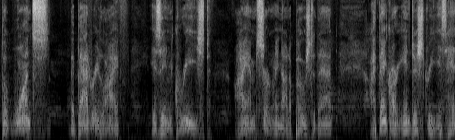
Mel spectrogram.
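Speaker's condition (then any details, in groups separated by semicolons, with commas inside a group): Partial laryngectomy for throat cancer; only half a voice, hard to hear in loud environments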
